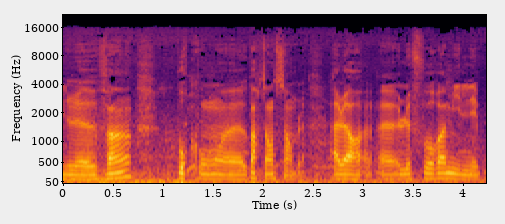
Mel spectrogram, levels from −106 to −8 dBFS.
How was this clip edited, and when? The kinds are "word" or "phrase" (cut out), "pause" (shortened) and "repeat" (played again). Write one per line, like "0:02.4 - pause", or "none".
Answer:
0:01.2 - word
0:01.8 - word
